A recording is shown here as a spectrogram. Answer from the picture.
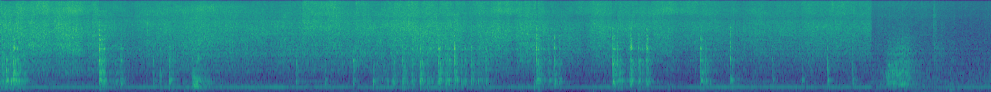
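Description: Pumpkin and green onion sizzling in oil in a pan while a wooden spatula stirs and knocks against it, with many sharp clicks. The sizzle drops away about thirteen seconds in, leaving a steady low hum.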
